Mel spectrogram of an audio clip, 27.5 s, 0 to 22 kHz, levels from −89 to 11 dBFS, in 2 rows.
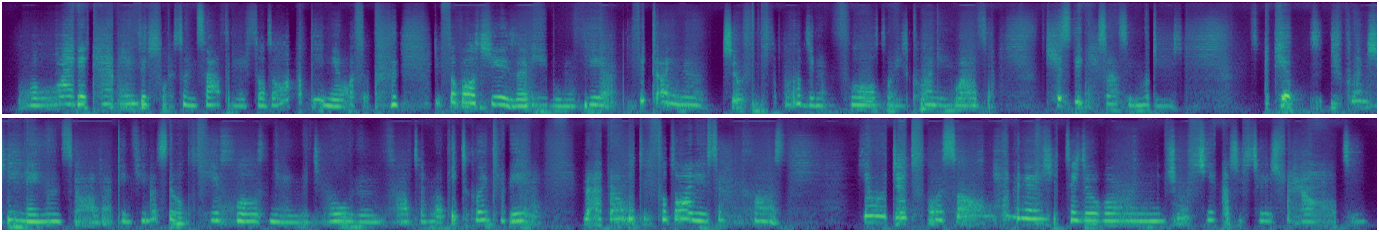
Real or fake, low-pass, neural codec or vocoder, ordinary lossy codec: fake; none; codec, 44.1 kHz, 0.9 kbps, DAC; none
